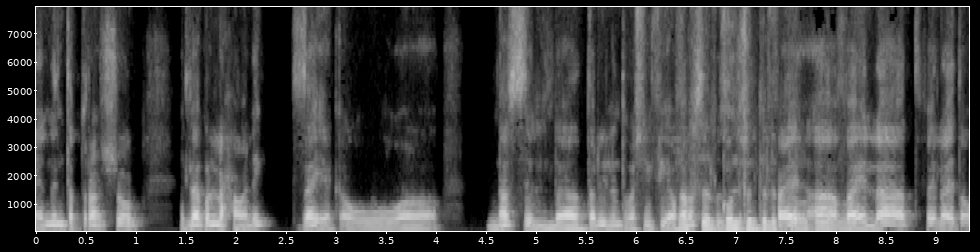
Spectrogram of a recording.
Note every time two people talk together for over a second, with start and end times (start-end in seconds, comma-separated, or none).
6.4-8.4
